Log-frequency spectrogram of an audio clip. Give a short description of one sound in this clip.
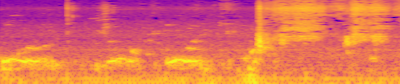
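A cloth rustles as it is dropped down.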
